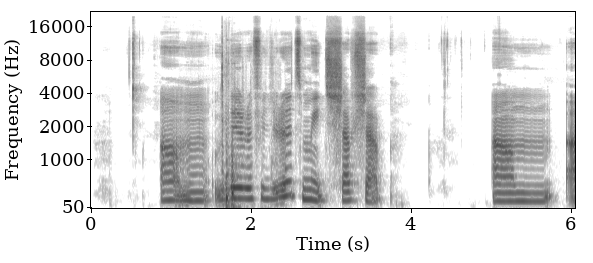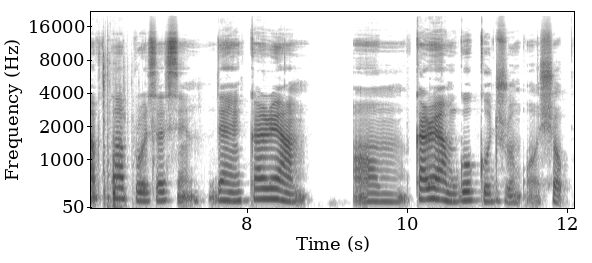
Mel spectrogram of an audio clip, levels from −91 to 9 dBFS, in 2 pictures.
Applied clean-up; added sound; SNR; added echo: neural mask model RNNoise.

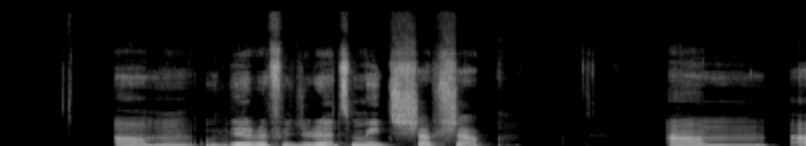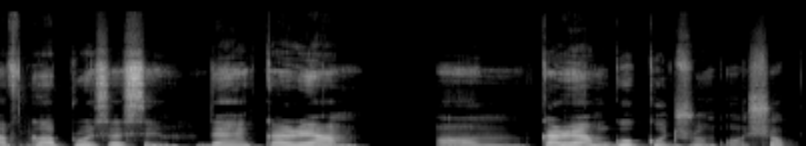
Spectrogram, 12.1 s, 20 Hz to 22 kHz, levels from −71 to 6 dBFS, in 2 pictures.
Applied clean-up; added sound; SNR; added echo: neural mask model DeepFilterNet 3.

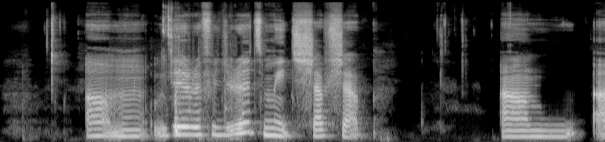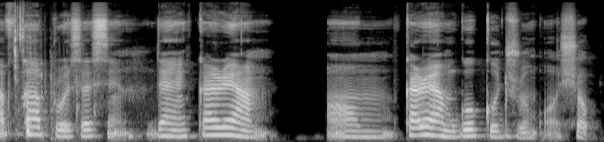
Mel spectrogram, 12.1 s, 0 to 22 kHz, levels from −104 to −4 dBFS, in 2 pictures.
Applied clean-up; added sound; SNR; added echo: neural mask model Resemble Enhance denoiser.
